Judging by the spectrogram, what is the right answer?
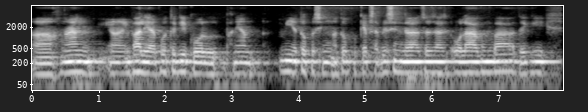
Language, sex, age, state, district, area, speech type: Manipuri, male, 30-45, Manipur, Thoubal, rural, spontaneous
